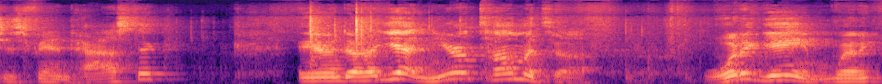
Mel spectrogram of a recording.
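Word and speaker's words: NieR:Automata: we are talking about the near automata that's how you say it it's not automata nir automata uh limited edition yes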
